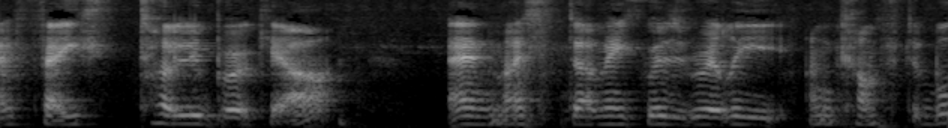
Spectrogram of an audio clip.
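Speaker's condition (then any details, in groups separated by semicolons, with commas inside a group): Cerebral palsy, dystonic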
